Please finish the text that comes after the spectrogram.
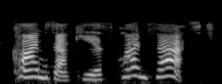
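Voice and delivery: storyteller cheering Zacchaeus up the tree. A narrator's reading. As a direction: shout encouragement up the tree. Narrator cheering him on.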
